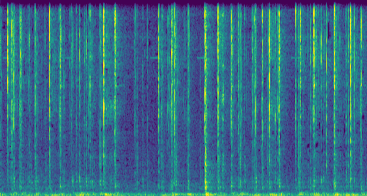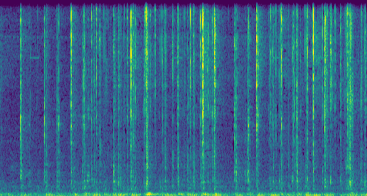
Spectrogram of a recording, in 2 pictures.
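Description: Fingertips of both hands type continuously on the black plastic chiclet keys of a small black netbook. The rapid key taps are short, bright clicks with no ring, layered over a steady low hum.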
